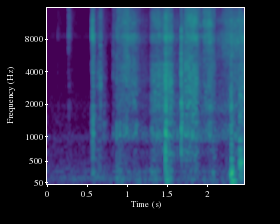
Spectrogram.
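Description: Paper rustling and rubbing as the pages of a printed book are handled and turned, starting about half a second in with a run of irregular scratchy strokes.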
